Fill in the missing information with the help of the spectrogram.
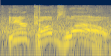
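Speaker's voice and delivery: ordinary talk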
